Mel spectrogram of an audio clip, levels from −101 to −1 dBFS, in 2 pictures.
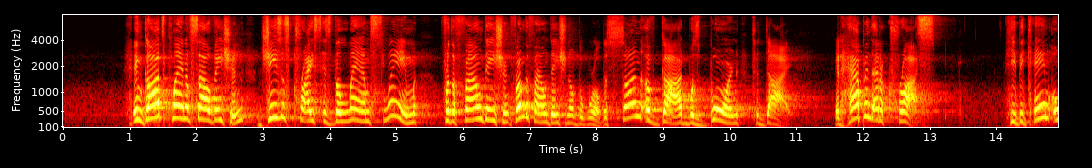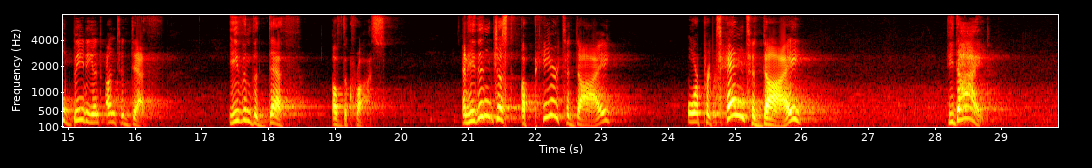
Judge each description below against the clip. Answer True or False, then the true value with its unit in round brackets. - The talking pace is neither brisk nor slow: False (115 wpm)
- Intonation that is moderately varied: False (7.3 semitones)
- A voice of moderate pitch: False (275 Hz)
